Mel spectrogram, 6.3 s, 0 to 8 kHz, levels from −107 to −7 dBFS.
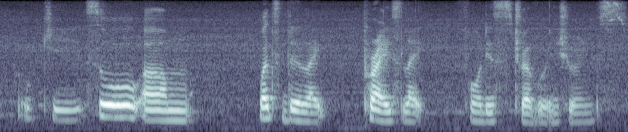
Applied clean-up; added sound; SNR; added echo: none; none; none; none.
